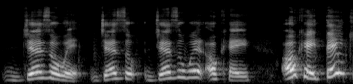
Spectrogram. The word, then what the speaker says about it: Jesuit: Goddess says Juit um pronounced uh uh wait Jez Jesuit.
